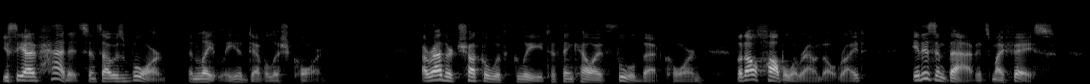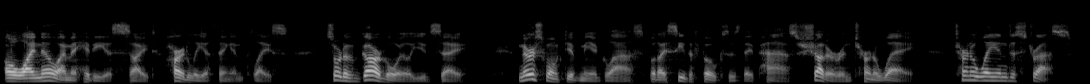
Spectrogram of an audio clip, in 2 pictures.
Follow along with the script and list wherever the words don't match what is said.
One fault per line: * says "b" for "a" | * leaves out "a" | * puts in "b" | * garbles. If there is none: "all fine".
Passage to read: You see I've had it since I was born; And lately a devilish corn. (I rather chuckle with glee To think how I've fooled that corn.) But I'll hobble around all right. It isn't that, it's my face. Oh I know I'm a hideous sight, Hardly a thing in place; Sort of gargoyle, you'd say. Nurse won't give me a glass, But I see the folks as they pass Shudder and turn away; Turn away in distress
all fine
